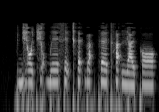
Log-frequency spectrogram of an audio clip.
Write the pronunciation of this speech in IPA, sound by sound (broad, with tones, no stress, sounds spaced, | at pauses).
d͡ʑ ɔ˨ t͡ɕ ɔ̰˦˨ b e˨ sʰ ḛ˦˨ kʰ ɛ˦ ʔ ɡ ä˦ ʔ k ɛ˦ tʰ ä̰˦˨ ɲ a˨ ɪ̯ k ɔ˨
